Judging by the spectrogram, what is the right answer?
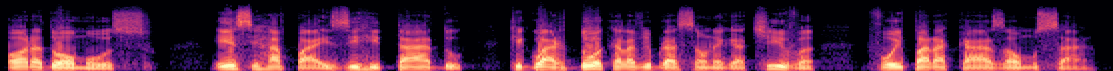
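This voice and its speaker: Guy preaching a little story, warm dark voice, repeats stuff, dry close sound. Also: medium pitch, unhurried, clear, resonant tone, dry recording. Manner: repetitive storyteller, acts out quotes. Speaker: Spiritist lecturer. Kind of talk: storytelling sermon.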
